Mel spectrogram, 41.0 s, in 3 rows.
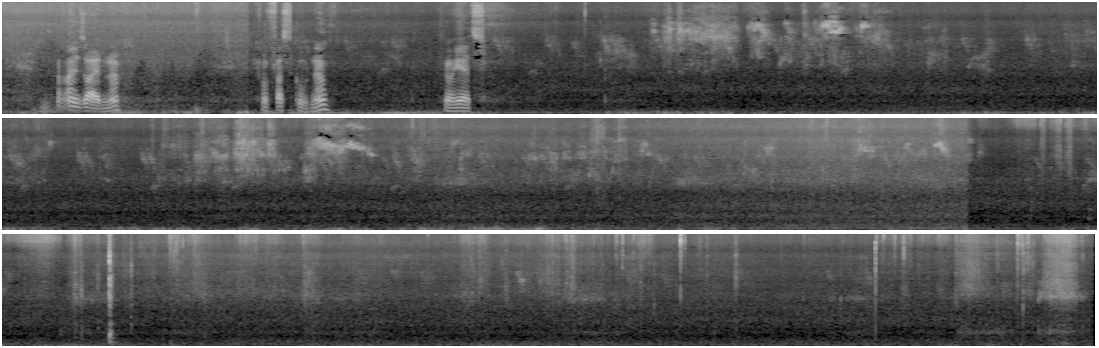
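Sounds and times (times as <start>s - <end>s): low outdoor rumble: 0.0s - 7.0s
birds chirping: 0.0s - 26.1s, 28.4s - 35.9s.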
